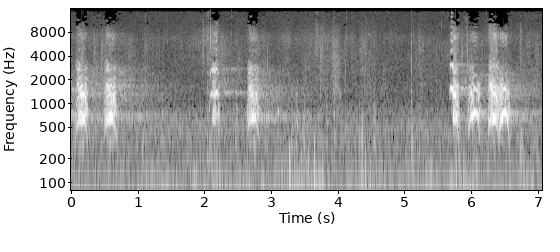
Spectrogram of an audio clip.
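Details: Beagle Harrier in a ploughed field barking in pairs, several seconds apart; the tonal, slightly hoarse barks sit over a faint background rustle, ending with a tighter cluster of four.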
